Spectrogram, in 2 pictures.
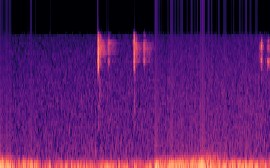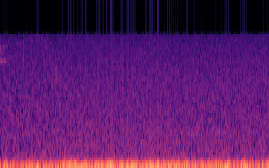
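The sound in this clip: A few sharp, faint computer mouse clicks tick over a low steady rumble as a new database query is opened; no voices are heard.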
